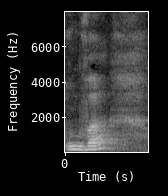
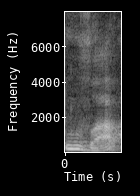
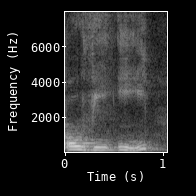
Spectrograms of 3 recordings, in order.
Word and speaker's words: Ove: It follows the life of a man called Uwe, O-V-E. Uwe or Uwe. I don't know how you say it, but it's definitely not Ove or O-V.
